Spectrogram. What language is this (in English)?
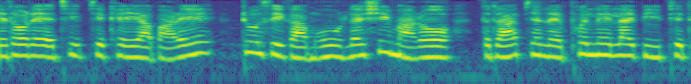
Thai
